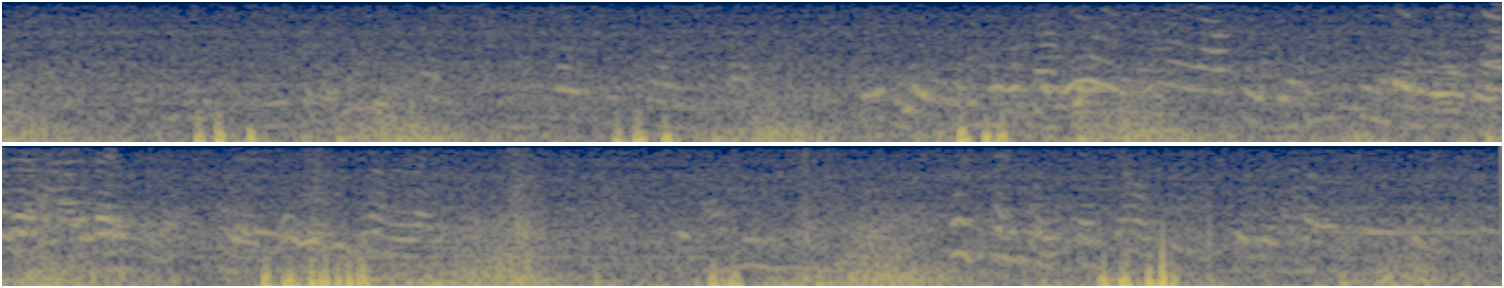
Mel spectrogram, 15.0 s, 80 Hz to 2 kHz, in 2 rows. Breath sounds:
0.00-0.74 s: inhalation
0.80-1.33 s: exhalation
0.80-1.33 s: crackles
1.41-2.60 s: inhalation
2.98-3.40 s: exhalation
2.98-3.40 s: crackles
3.52-4.42 s: inhalation
4.60-5.09 s: exhalation
4.60-5.09 s: crackles
5.26-6.17 s: inhalation
6.56-7.08 s: exhalation
6.56-7.08 s: crackles
7.26-8.45 s: inhalation
7.26-8.45 s: exhalation
8.72-9.46 s: exhalation
8.72-9.46 s: crackles
9.48-10.92 s: inhalation
10.96-11.34 s: exhalation
10.96-11.34 s: crackles
11.42-12.63 s: inhalation
12.94-13.55 s: exhalation
12.94-13.55 s: crackles
14.14-15.00 s: inhalation

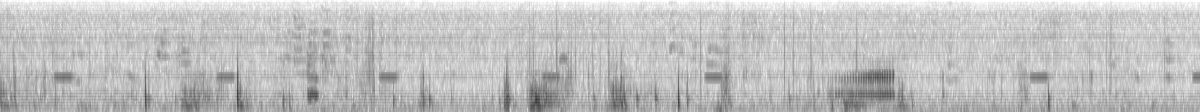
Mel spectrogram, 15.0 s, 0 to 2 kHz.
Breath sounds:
2.15-2.92 s: inhalation
2.15-2.92 s: crackles
6.46-7.24 s: inhalation
6.46-7.24 s: crackles
7.37-8.28 s: exhalation
7.37-8.28 s: crackles

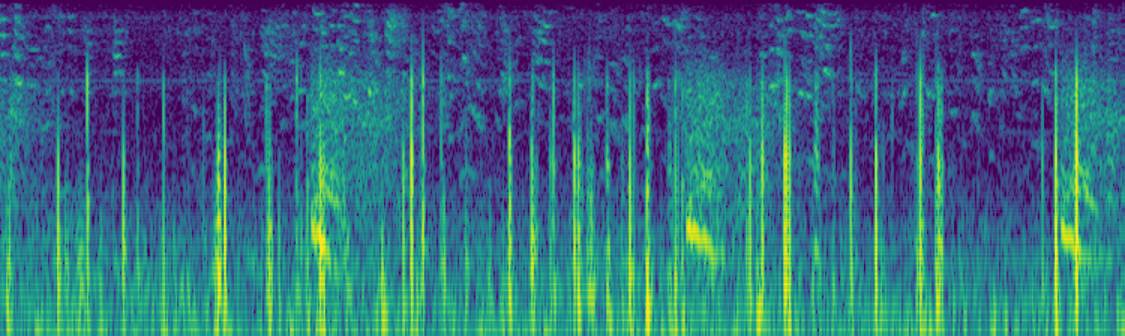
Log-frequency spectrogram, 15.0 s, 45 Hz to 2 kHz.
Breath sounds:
4.02-5.60 s: inhalation
8.93-10.52 s: inhalation
14.08-15.00 s: inhalation

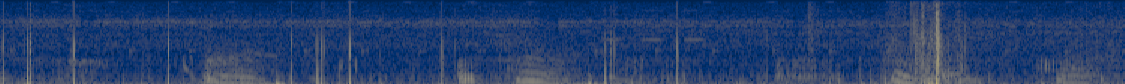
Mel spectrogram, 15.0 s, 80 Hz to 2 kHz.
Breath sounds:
2.63-3.70 s: crackles
2.65-3.75 s: inhalation
6.66-7.73 s: crackles
6.66-7.76 s: inhalation
11.83-12.93 s: inhalation
11.83-12.93 s: crackles

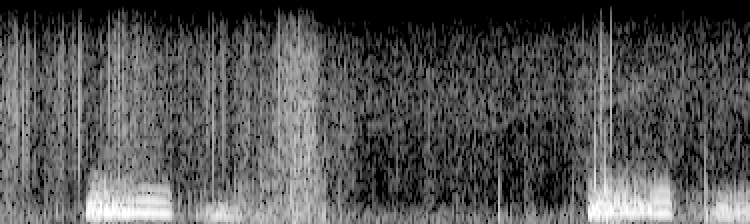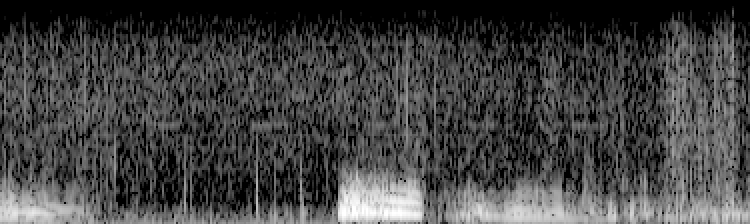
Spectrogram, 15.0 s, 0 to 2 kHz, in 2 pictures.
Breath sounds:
0.76-1.77 s: inhalation
0.81-1.76 s: rhonchi
1.80-3.56 s: exhalation
1.80-3.56 s: crackles
5.71-6.80 s: inhalation
5.83-6.77 s: rhonchi
6.79-8.68 s: exhalation
7.04-8.45 s: rhonchi
10.83-11.80 s: inhalation
10.83-11.75 s: rhonchi

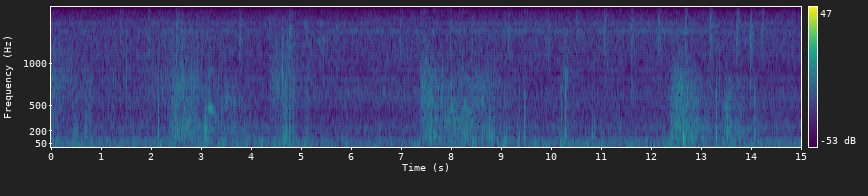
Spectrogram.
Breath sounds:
2.35-3.38 s: inhalation
2.98-3.36 s: wheeze
7.46-8.96 s: inhalation
7.74-8.50 s: wheeze
12.41-13.44 s: inhalation

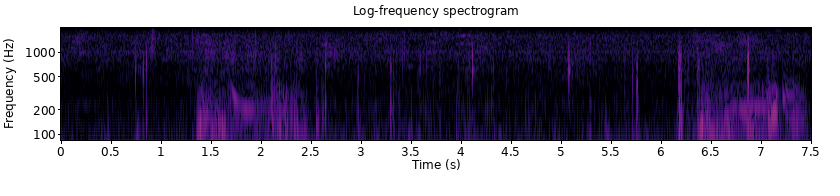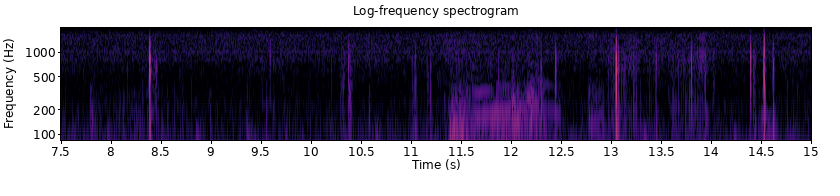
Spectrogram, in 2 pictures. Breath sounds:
1.25-2.60 s: inhalation
1.27-2.62 s: stridor
6.17-7.52 s: inhalation
6.17-7.52 s: stridor
11.31-12.54 s: inhalation
11.31-12.54 s: stridor

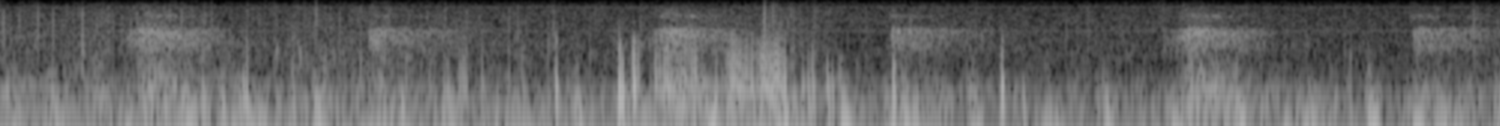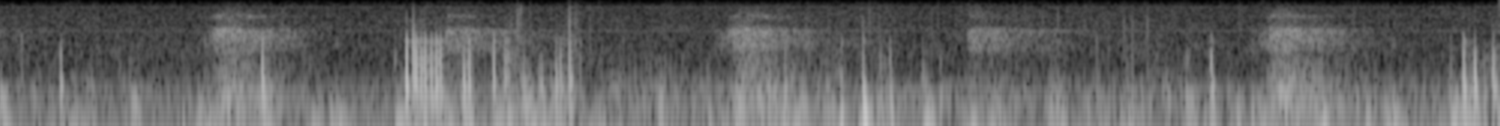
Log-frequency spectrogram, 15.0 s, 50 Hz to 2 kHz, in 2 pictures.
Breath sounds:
0.56-1.12 s: inhalation
1.83-2.49 s: exhalation
3.19-3.77 s: inhalation
4.41-5.10 s: exhalation
5.86-6.46 s: inhalation
7.00-7.76 s: exhalation
8.54-9.17 s: inhalation
9.51-10.16 s: exhalation
11.13-11.71 s: inhalation
12.36-12.99 s: exhalation
13.85-14.48 s: inhalation

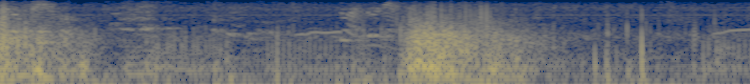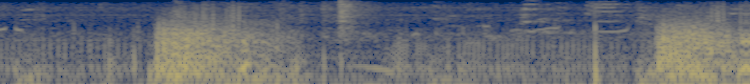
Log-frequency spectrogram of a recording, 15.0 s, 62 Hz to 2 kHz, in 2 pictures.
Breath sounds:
4.00-4.90 s: inhalation
4.00-4.90 s: crackles
4.93-5.79 s: exhalation
4.93-5.79 s: crackles
9.11-10.07 s: inhalation
9.11-10.07 s: crackles
10.11-10.70 s: exhalation
10.11-10.70 s: crackles
14.10-15.00 s: inhalation
14.10-15.00 s: crackles

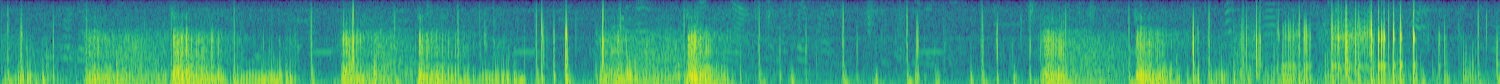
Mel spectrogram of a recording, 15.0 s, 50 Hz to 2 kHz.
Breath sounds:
0.00-0.53 s: exhalation
0.00-0.53 s: crackles
0.74-1.64 s: inhalation
0.74-1.64 s: crackles
1.65-2.94 s: exhalation
1.65-2.94 s: crackles
3.32-4.12 s: crackles
3.35-4.12 s: inhalation
4.13-5.30 s: crackles
4.13-5.34 s: exhalation
5.89-6.83 s: inhalation
5.91-6.85 s: crackles
6.88-7.81 s: exhalation
6.88-7.81 s: crackles
10.36-11.30 s: inhalation
10.36-11.30 s: crackles
11.36-14.16 s: exhalation
11.36-14.16 s: crackles

